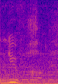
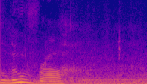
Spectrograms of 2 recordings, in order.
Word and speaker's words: Louvre: girl because you know you say Luv that's kind of like a sound at the end the re so there's a girl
